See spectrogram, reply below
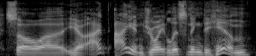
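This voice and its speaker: A man with a mid-pitched voice chats in a studio as a sports announcer being interviewed. He is easygoing and good-humored. The sound is close and dry, with little room around it. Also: lively intonation, normal speed, fairly bright tone, no room sound. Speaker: radio play-by-play announcer. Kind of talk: casual interview chat.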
